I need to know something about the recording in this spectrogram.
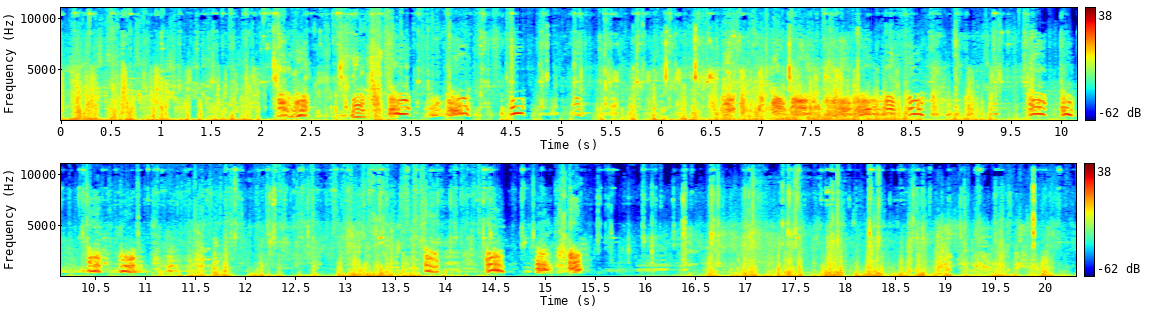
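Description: Dogs racing flat out on sand, heard from a harness-mounted action camera: a fast run of paw thuds and wind rush on the microphone, broken three times by bouts of short, high yips.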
